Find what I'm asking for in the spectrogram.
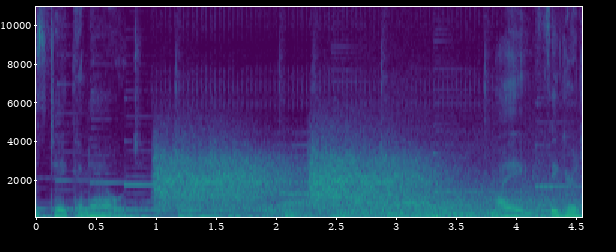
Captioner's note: gunshots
